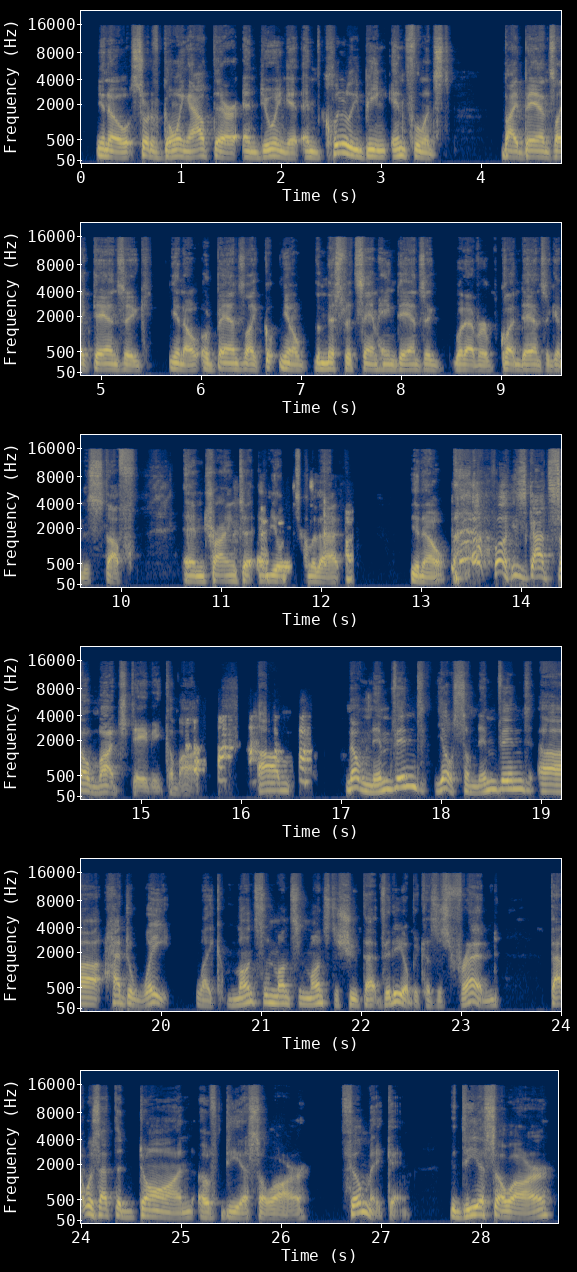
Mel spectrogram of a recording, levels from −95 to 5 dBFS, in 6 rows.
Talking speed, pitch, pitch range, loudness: 175 wpm, 135 Hz, 110-180 Hz, -22 LUFS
